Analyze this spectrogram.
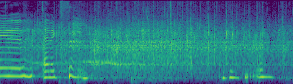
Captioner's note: applause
